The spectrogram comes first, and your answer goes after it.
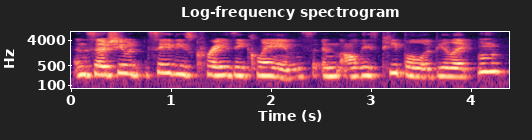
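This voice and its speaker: A woman's voice: fairly high pitch, moderate pace. A woman chatting casually as a podcast guest, conversational and giggly, with "like" sprinkled through her sentences. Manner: conversational, heavy use of "like", giggly. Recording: roomy, echoey sound.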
